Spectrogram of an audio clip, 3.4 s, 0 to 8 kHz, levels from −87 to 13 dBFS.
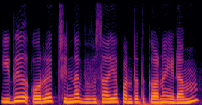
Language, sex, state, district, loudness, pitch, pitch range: Tamil, female, Tamil Nadu, Nilgiris, -13 LUFS, 260 Hz, 235-280 Hz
